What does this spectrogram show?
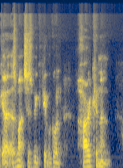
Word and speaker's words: Harkonnen: Harkonnen, as far as I know, has got two umlauts and their direction within language. So it's Harkonnen, as far as I'm concerned. And that's because of the umlauts. They give direction on how to pronounce a word.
